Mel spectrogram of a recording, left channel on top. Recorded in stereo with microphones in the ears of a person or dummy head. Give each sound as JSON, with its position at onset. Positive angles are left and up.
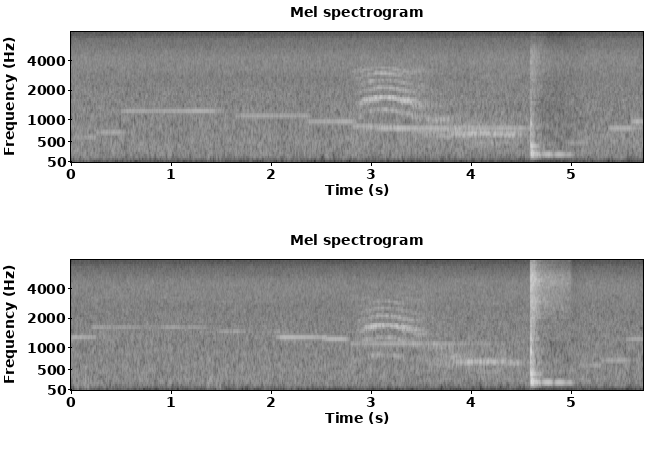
{"t": 2.8, "sound": "a cat meowing", "side_deg": 55, "distance_m": 5.0}
{"t": 4.6, "sound": "a snare drum", "side_deg": -60, "distance_m": 1.0}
